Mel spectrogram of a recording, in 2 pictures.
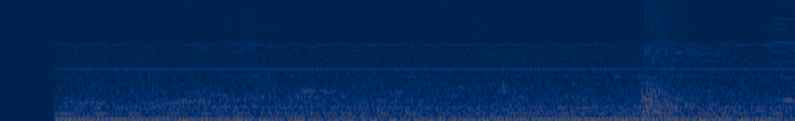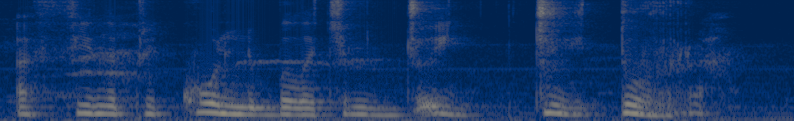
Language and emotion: Russian, angry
